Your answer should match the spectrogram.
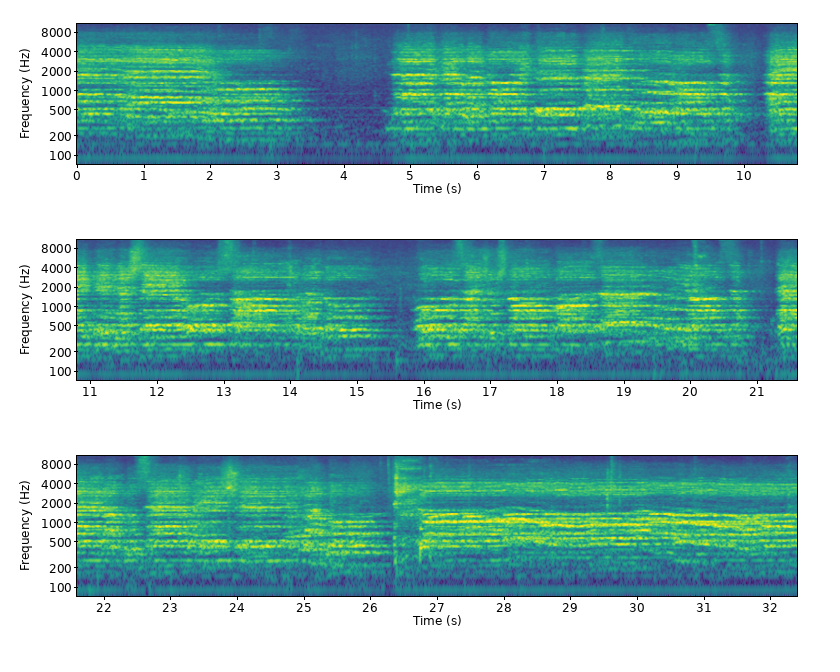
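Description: Mixed church choir of men's and women's voices singing, phrase after phrase, with short breaks between phrases and the longest pause a few seconds in.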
